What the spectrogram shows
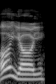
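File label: Oops, voices, Polish; hedgewars; Default pl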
